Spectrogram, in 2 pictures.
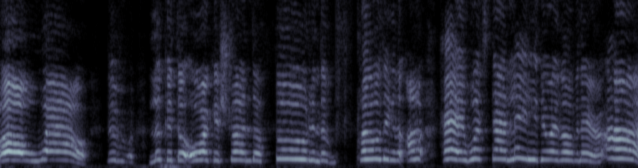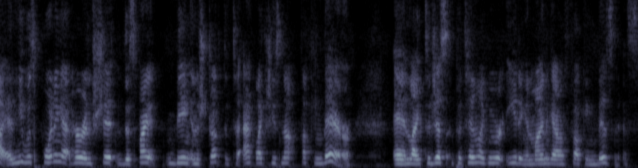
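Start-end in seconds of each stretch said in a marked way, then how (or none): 0.0-8.0 very high, loud, drawn-out acted shout. Retelling how the old man extra started shouting during takes: imitating someone shouting. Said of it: "'cause then he started shouting".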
